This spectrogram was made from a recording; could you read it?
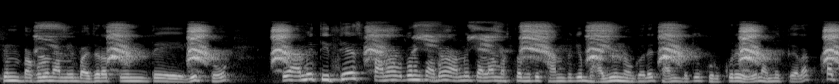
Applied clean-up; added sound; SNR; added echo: neural mask model Resemble Enhance denoiser.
